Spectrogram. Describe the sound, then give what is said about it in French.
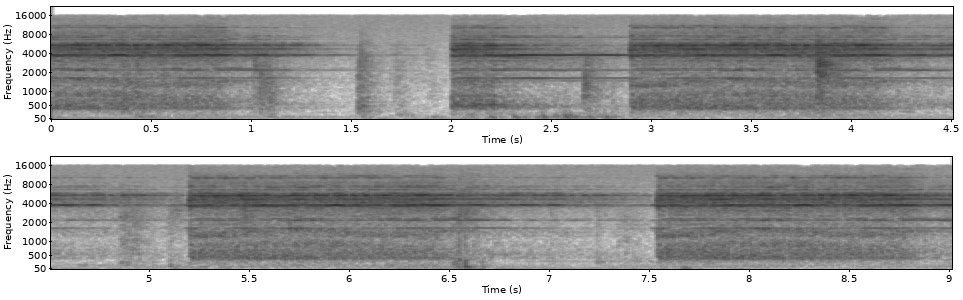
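A telephone bell rings in repeated long bursts separated by short pauses, loud, with a steady electric jangle and no voices. “Entre et va vers le téléphone.”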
